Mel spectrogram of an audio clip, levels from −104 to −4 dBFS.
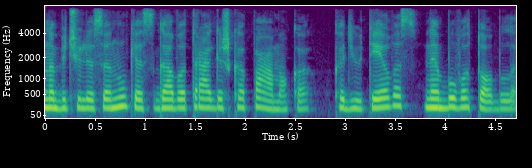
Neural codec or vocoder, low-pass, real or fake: codec, 16 kHz, 2 kbps, FunCodec, trained on LibriTTS, 25 frames a second; 7.2 kHz; fake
